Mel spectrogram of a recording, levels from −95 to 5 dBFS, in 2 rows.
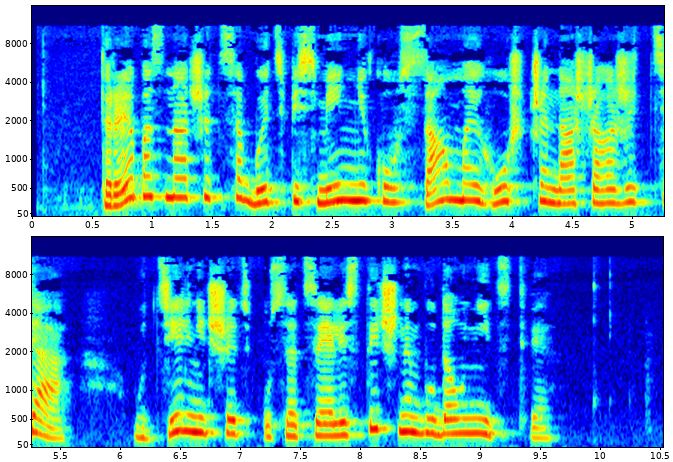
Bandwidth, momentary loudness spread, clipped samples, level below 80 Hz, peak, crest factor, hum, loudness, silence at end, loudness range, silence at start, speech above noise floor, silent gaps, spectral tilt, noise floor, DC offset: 11.5 kHz; 10 LU; under 0.1%; -58 dBFS; 0 dBFS; 14 dB; none; -13 LUFS; 0.95 s; 3 LU; 0.6 s; 47 dB; none; -4 dB/octave; -60 dBFS; under 0.1%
